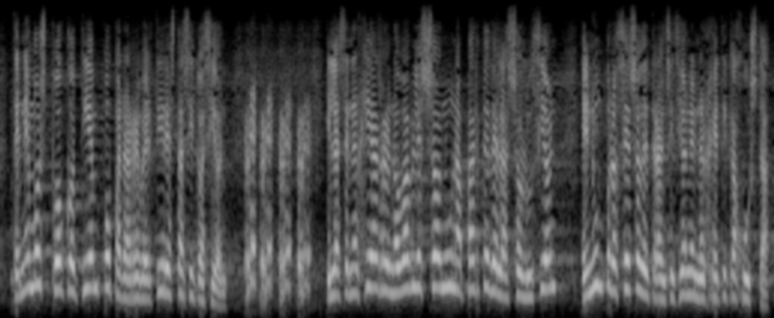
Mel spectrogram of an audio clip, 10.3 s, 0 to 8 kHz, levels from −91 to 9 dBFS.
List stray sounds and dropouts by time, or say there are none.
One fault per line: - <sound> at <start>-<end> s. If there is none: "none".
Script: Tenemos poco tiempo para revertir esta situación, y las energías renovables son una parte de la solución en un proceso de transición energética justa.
- laugh at 3.3-4.2 s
